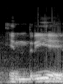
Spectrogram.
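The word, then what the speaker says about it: इन्द्रिय: होता है उनके द्वारा आगे देखें इंद्रिय अब य पर बड़ी ई की मात्रा का इस्तेमाल किया गया है जो कि अशुद्ध है इंद्रिय बोलते इंद्रिय शुद्ध शब्द है छोटी ई छोटी ई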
